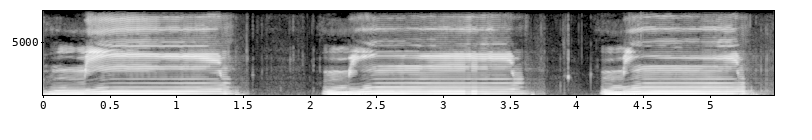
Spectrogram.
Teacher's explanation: मीम दोनों होठों के खुश्क हिस्से से अदा होता है यानी दोनों होठों को मिलाना लेकिन सामने वाला जो होटो का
